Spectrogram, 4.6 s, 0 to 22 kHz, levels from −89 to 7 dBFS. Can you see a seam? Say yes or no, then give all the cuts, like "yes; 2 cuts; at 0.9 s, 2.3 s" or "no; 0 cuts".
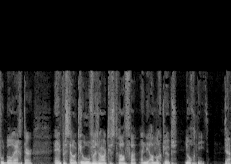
yes; 1 cut; at 1.6 s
